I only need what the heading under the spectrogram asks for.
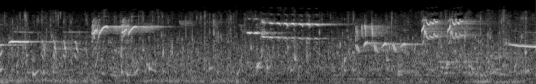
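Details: Brown-chested jungle flycatcher song meant to provoke anger and make birds show their full material: clear whistled notes at varied pitches, slurred phrases, and a pulsed buzzy burst, with quiet gaps between.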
